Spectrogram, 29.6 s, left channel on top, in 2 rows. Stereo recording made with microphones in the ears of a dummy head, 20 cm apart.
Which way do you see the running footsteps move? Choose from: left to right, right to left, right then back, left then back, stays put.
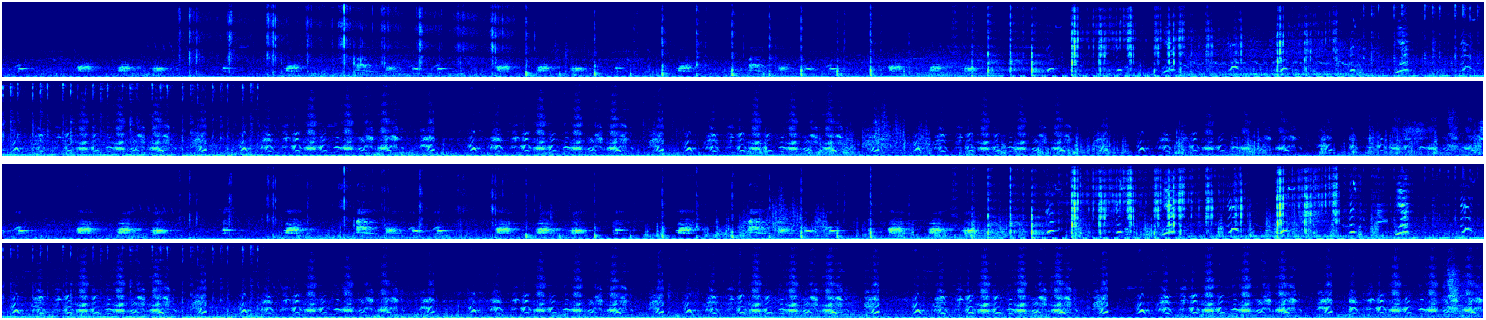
left to right.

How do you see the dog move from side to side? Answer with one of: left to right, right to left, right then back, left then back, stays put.
left then back.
